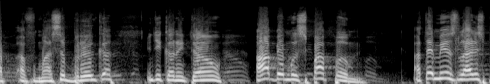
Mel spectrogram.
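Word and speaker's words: habemus: Até mesmo láes alguém pronuncia errado, pronuncia abamos. É latim. As palavras em latim a maioria são palavras oxítoras. Então, como domine, dominos e habá. Então, daí abemos e não abemos.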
